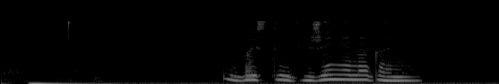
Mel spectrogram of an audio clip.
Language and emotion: Russian, neutral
